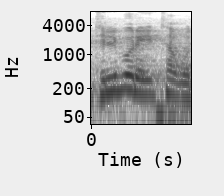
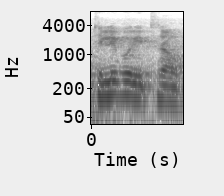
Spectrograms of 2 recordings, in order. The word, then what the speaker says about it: deliberate: deliberate, 네, 딜리버레이트하고 딜리버리트라고 발음이 두 개로 나거든요. 네, 그것은 동사하고 형용사하고 달라집니다. 발음이.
